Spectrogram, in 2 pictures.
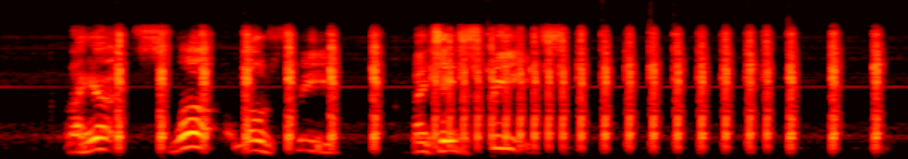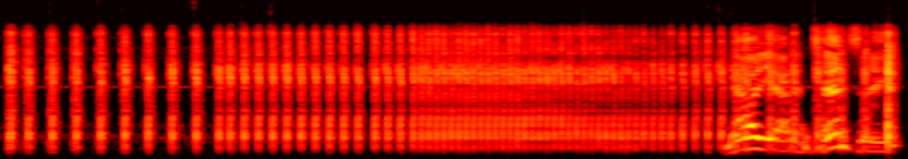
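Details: Electric chest percussor running during lower-lobe chest therapy for cystic fibrosis, recorded on a live stream; the patient reports rattling or crackling in his chest.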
